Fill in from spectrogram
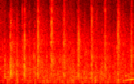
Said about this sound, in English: In youth group where, okay, this section go like this. Stomp your feet. Okay. Half of this section, join them. Okay. This section, patter on your... Okay. This section, snap. Louder.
